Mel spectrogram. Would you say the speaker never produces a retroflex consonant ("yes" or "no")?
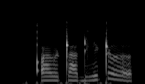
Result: no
